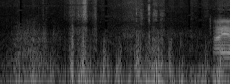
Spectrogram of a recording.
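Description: Wind buffeting a handheld camera's microphone in uneven gusts, a low rushing noise.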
